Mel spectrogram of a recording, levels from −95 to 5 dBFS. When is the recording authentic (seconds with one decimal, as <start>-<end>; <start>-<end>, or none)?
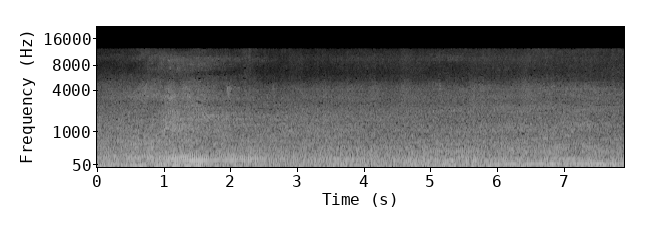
0.0-2.9; 5.0-5.6; 6.5-7.9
